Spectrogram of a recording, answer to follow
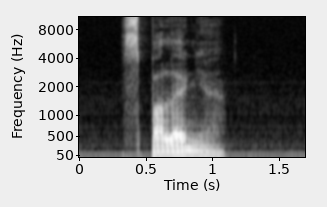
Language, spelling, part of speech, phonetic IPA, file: Polish, spalenie, noun, [spaˈlɛ̃ɲɛ], Pl-spalenie.ogg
